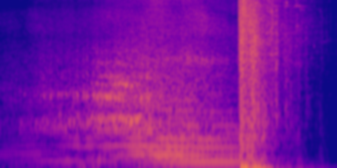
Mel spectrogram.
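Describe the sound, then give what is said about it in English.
Tires screech in a long, rising skid for about three seconds, then a sudden loud crash of impact with scattering debris as another car hits the car of a driver who fell asleep at the wheel. Loud, with no voices. “a car came out of nowhere and whacked us.”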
